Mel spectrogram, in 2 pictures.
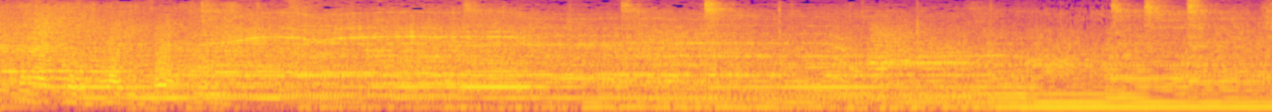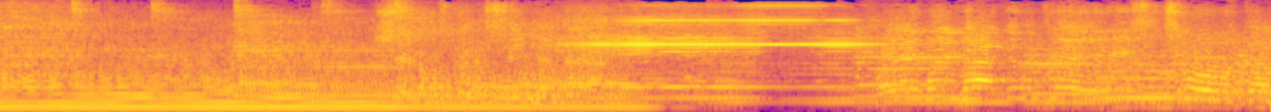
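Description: Live hard rock band playing loud on electric guitars and drums in a large room, holding a long low note for several seconds. Near the end the low end cuts out for a moment while a steady high-pitched tone rings, then the band comes back in.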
